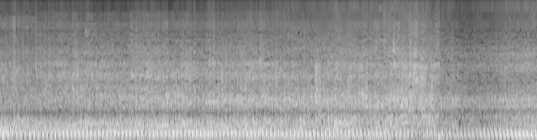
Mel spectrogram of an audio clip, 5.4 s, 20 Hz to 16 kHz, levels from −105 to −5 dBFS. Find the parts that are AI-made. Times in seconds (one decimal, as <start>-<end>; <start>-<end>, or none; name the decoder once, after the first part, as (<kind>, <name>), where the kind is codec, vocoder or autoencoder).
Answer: 2.1-3.6 (autoencoder, DAC-VAE)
